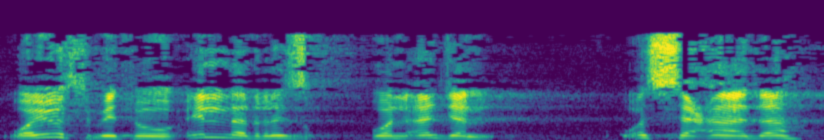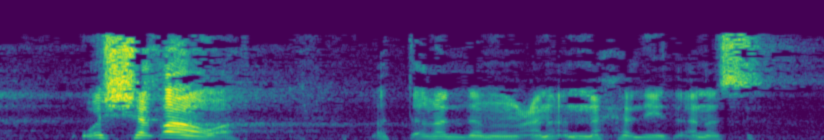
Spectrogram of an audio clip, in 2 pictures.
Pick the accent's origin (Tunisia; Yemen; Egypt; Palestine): Yemen; Taiz, Taiz Governorate; وهذا مشهور قال عندنا في تعز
